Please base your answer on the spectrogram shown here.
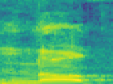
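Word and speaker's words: knock: तो यहाँ पर हम के को साइलेंट कर देते हैं, बाकी जो वर्ड बचता है नॉक, उसी को बोलते हैं नॉक मीन्स खटखटाना।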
